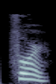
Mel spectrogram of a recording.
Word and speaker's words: voor: Four means before or in front of pronounced for similar to the English word it's a preposition indicating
